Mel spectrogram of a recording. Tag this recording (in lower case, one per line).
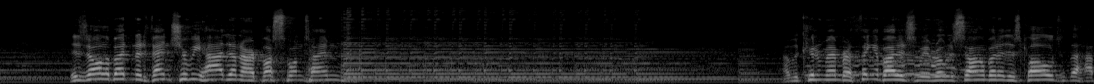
speech
music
